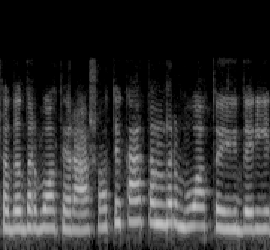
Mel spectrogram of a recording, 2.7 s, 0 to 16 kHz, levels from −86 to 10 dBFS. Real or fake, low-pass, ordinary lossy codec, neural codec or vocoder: fake; 7.2 kHz; Opus, 64 kbps; codec, 16 kHz, 8 kbps, FreqCodec, smaller model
